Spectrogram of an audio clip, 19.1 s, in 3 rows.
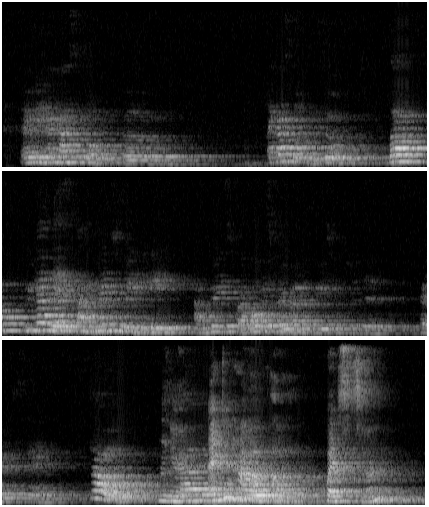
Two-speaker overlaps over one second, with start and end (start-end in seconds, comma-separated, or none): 15.5-17.0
